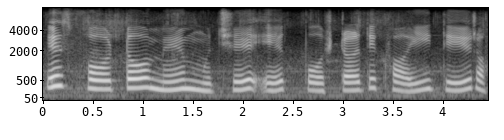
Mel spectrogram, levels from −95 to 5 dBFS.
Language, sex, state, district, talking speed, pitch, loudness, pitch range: Hindi, female, Madhya Pradesh, Katni, 120 wpm, 240 Hz, -17 LUFS, 220-260 Hz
